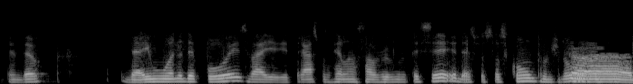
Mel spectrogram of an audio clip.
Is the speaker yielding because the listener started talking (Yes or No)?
Yes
